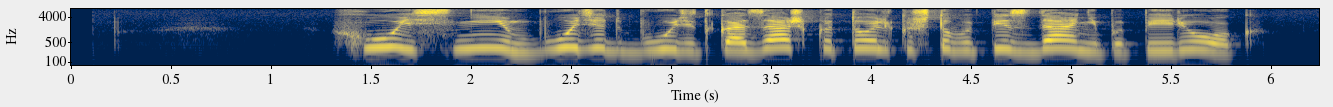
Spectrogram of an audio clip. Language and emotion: Russian, angry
